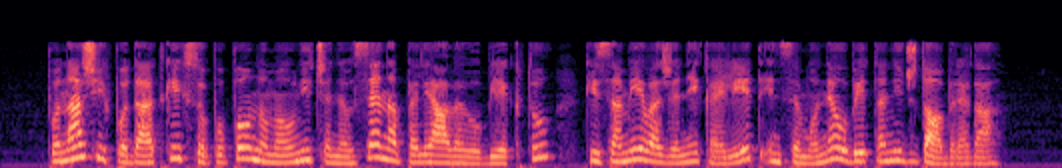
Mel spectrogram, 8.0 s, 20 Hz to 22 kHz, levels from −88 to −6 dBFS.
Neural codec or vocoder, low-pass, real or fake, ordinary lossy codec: none; 19.8 kHz; real; AAC, 24 kbps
